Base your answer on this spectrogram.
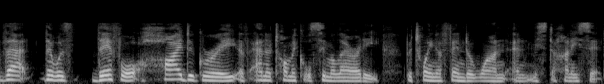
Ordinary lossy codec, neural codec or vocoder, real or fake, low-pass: MP3, 32 kbps; none; real; 7.2 kHz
